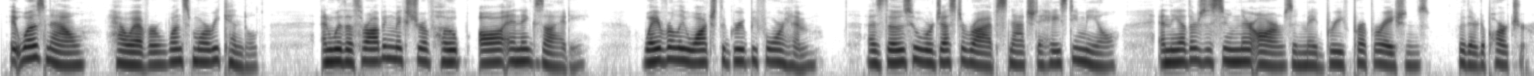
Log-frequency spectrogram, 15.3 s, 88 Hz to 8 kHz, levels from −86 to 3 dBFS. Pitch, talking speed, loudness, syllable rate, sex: 195 Hz, 180 wpm, -18 LUFS, 5.9 syllables/s, female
